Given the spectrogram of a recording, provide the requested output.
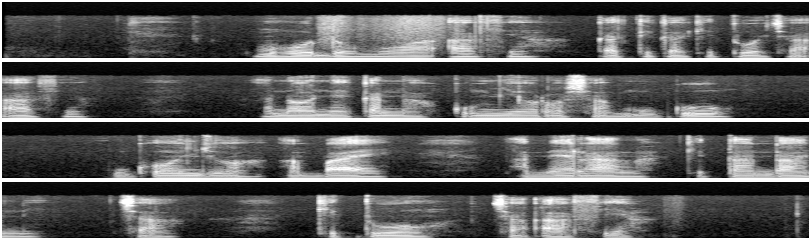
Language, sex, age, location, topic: Swahili, male, 25-35, Kisii, health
